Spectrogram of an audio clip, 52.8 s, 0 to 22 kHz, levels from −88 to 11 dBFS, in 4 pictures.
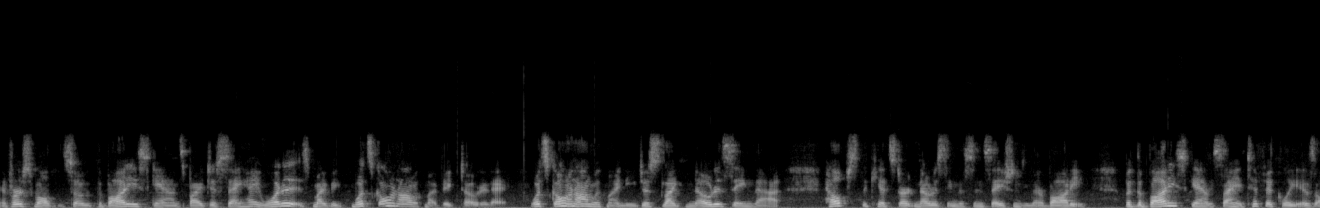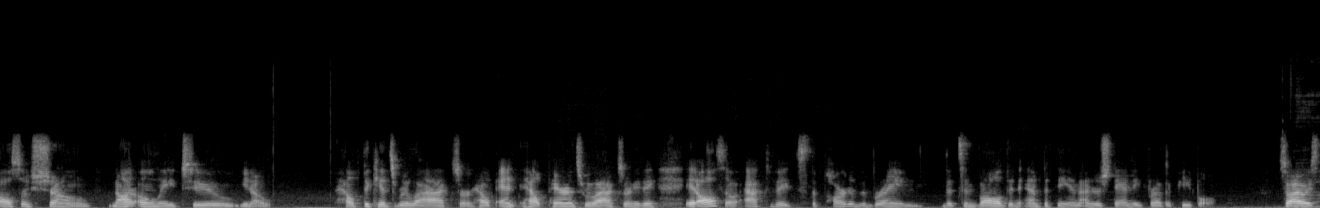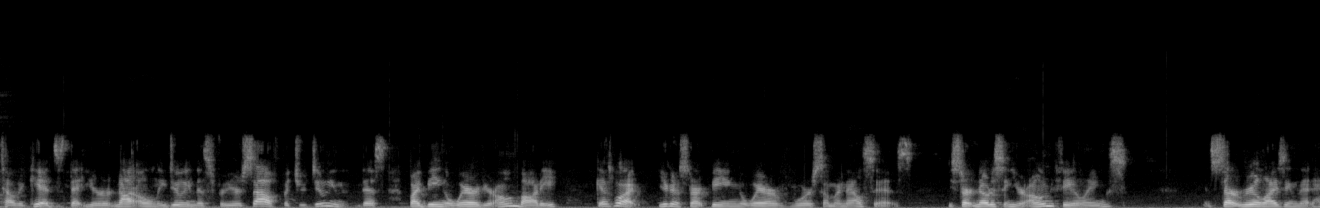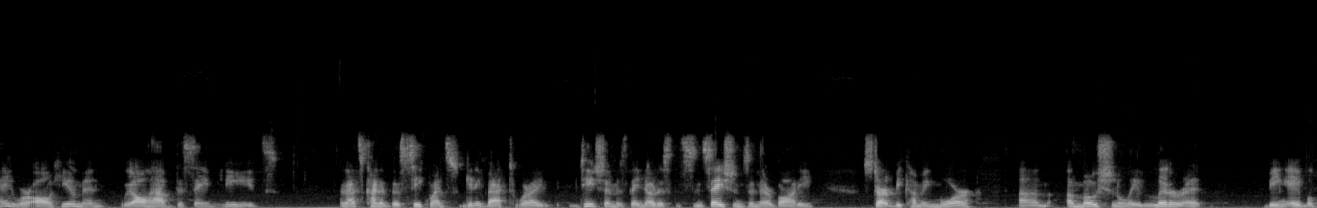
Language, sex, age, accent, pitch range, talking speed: English, female, 40-59, American, 165-200 Hz, 195 wpm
